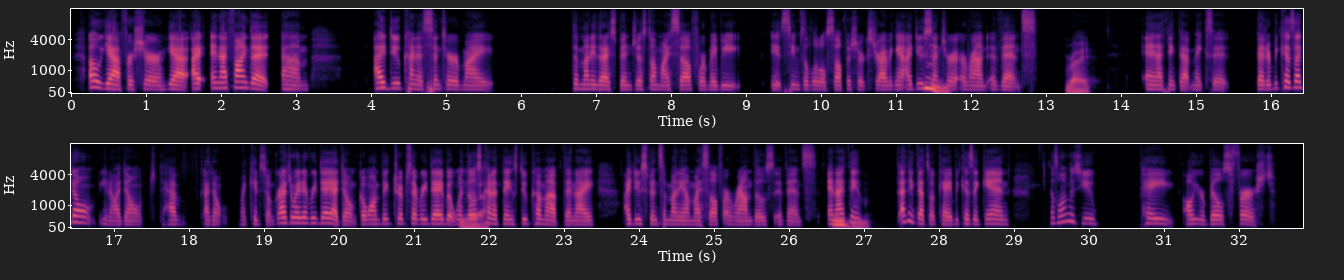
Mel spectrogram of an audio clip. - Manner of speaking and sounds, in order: tapping
- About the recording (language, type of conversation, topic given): English, unstructured, How do you balance saving money and enjoying life?
- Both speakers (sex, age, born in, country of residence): female, 55-59, United States, United States; male, 25-29, Colombia, United States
